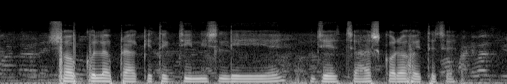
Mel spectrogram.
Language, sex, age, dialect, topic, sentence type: Bengali, male, 18-24, Western, agriculture, statement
